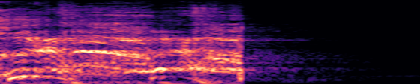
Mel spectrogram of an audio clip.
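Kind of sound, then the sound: human body sound, cough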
